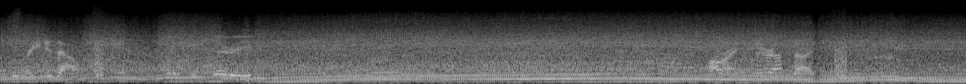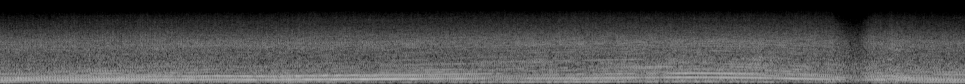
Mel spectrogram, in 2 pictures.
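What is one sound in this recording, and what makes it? A race truck engine roars loudly, its pitch rising and falling as it speeds up and slows.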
